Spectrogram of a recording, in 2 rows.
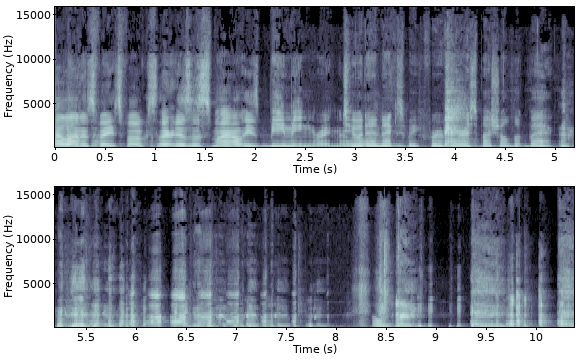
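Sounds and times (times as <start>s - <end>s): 
speech: 0.0s - 7.2s, 8.4s - 9.8s
laughter: 5.0s - 8.0s, 8.6s - 10.2s
rough throat clearing: 8.5s - 10.3s
short coughs: 8.5s - 10.3s.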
